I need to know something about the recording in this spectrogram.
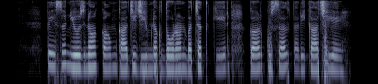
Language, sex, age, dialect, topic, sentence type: Maithili, female, 18-24, Eastern / Thethi, banking, statement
